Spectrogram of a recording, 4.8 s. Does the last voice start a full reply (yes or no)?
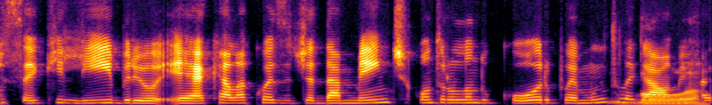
yes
